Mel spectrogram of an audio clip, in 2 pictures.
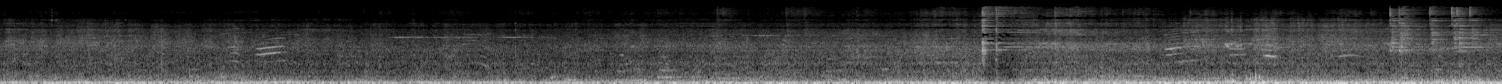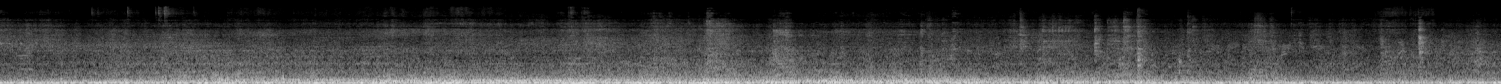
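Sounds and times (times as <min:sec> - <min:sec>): freight train rumbling past: 0:00.0 - 0:30.0
sharp metallic clanks: 0:09.6 - 0:12.6, 0:13.3 - 0:15.4.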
